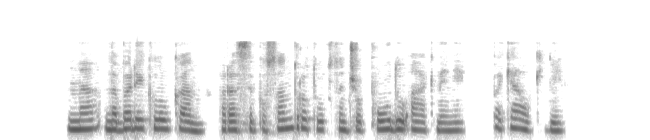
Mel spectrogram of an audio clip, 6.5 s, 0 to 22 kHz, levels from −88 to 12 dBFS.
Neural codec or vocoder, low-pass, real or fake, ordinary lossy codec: none; 7.2 kHz; real; AAC, 32 kbps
